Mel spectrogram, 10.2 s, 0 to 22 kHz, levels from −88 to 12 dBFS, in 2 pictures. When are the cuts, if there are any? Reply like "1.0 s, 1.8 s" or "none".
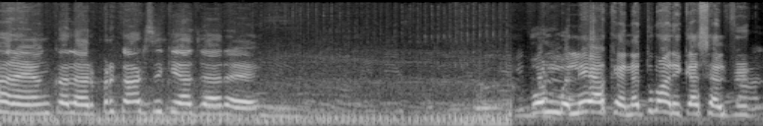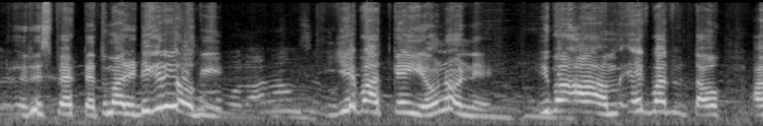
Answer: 3.4 s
